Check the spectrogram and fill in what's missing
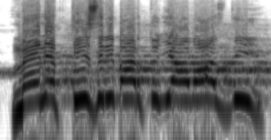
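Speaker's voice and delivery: high-pitched, insistent reproach; angry questioning. Acted. Prophet confronting the servant over his third call, angry. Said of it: "गुस्से में आए".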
